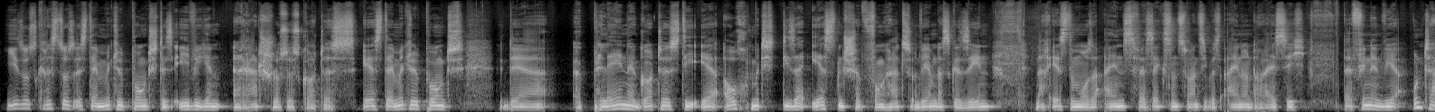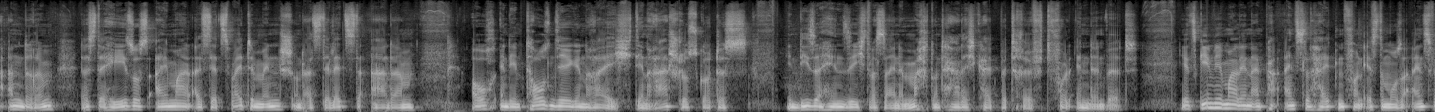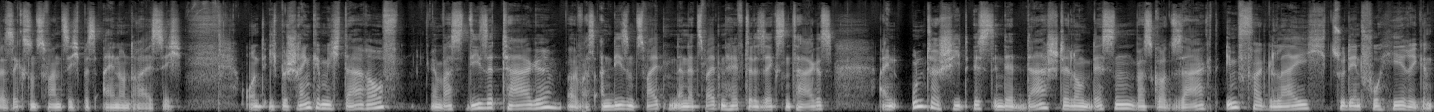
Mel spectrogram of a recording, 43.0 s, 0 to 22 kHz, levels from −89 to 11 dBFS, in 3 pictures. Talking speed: 175 wpm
